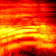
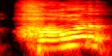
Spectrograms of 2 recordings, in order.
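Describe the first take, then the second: First: "ആർ" starting on an open vowel, no H; silent H. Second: "ഹവർ" with an audible H at the start; H wrongly sounded. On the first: Teacher shows learners the correct word, "ആർ" with silent H. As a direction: drop the H, begin "ആർ" straight on the vowel. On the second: Teacher shows learners the mistake, "ഹവർ" with H sounded. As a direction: say "ഹവർ" wrongly, voicing the written H. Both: Shown as a demonstration. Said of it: "H അവിടെ silent ആണ്".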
